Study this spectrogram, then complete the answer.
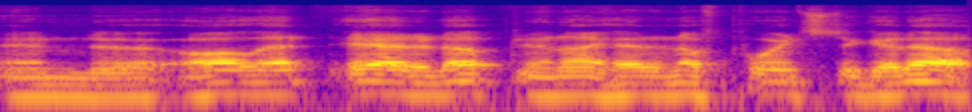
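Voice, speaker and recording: A man with an American accent, fairly low in pitch, somewhat breathy, at a fairly slow pace. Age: 90s. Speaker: war veteran. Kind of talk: testimony. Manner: halting, many fillers.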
